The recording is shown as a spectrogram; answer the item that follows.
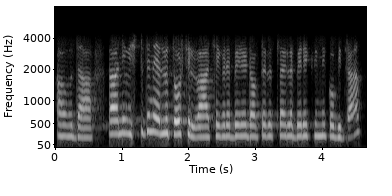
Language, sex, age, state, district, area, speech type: Kannada, female, 30-45, Karnataka, Bangalore Urban, rural, conversation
